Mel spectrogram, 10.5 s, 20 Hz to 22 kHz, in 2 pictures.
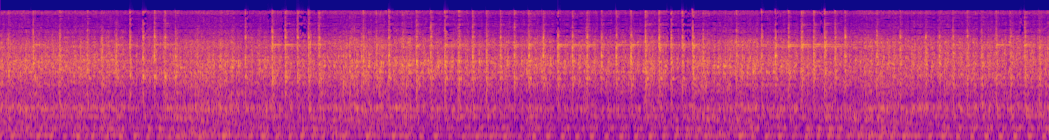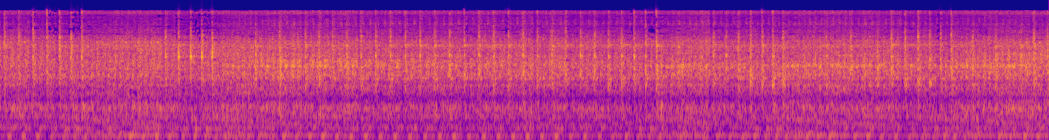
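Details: Soul GT 115 scooter idling: fast uneven clattering knock from the CVT, steady throughout; CVT clatter, usually from looseness or wear of certain parts, not yet confirmed.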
